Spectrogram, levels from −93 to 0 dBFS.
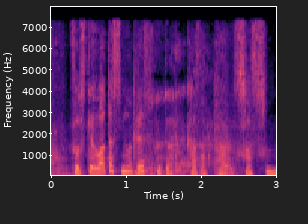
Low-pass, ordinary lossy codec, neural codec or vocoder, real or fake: none; none; codec, 16 kHz, 1.1 kbps, Voila-Tokenizer; fake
